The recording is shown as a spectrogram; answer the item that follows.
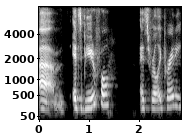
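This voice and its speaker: With an American accent, a woman has a normal speaking voice at medium pitch and ordinary pitch variation, in a very clean recording with a silent background. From California. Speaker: YouTube channel co-host. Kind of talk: casual live-stream chat. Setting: live stream.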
